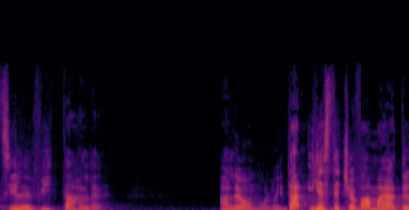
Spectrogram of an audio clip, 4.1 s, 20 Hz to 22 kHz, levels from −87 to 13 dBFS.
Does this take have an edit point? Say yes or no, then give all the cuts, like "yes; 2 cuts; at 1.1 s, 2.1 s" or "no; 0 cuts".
no; 0 cuts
